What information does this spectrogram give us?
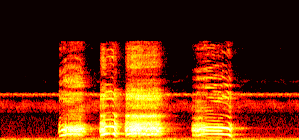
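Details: Red junglefowl that began crowing only three weeks earlier, taken out as a decoy for luring wild junglefowl, gives one loud crow in four clipped bursts, the last held briefly and dropping at its end, over a faint steady background hiss.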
